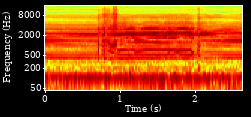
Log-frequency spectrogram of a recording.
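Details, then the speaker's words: Hair clipper with a replacement blade, lubricated, buzzing with short raspy snags as it chews and pulls hair instead of cutting cleanly, worse with the lever at zero; blade chewing hair. "Ó, esse barulho já significa que ele tá falhando, tá mastigando, mas já tá cortando melhor."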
